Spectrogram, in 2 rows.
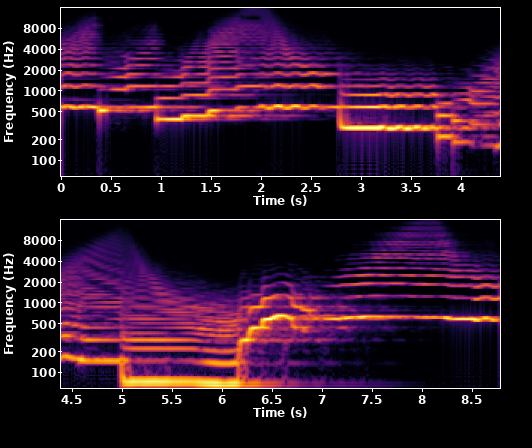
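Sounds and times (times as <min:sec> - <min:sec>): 
synth lead: 0:00.1 - 0:08.7.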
